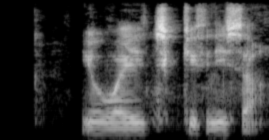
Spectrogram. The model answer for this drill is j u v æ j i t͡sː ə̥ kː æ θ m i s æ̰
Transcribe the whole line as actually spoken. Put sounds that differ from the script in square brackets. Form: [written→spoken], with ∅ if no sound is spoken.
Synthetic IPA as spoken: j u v æ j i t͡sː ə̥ kː [æ→i] θ [m→n] i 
